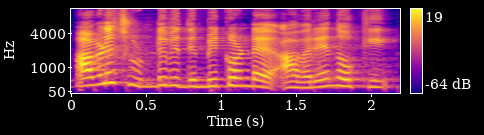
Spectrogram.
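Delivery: plain reading voice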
